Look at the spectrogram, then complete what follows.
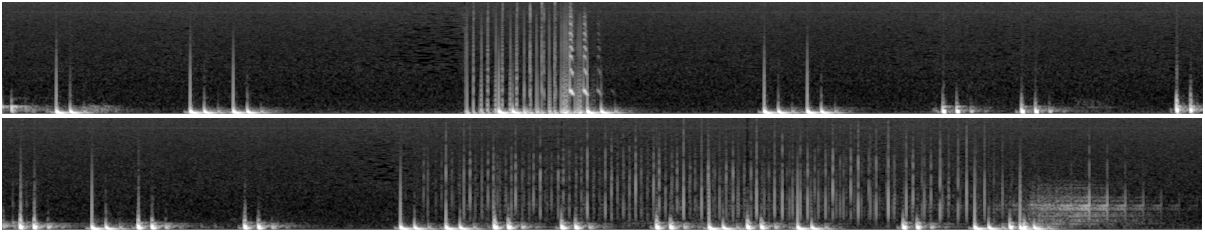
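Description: Noise music played from a cassette: clusters of low thumping pulses come in irregular groups, with short gaps of faint hiss between them. Some clusters carry a harsher, higher crackle, and near the end a pitched tone joins the thumps.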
